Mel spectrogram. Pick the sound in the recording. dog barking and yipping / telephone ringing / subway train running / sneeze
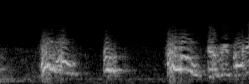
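dog barking and yipping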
